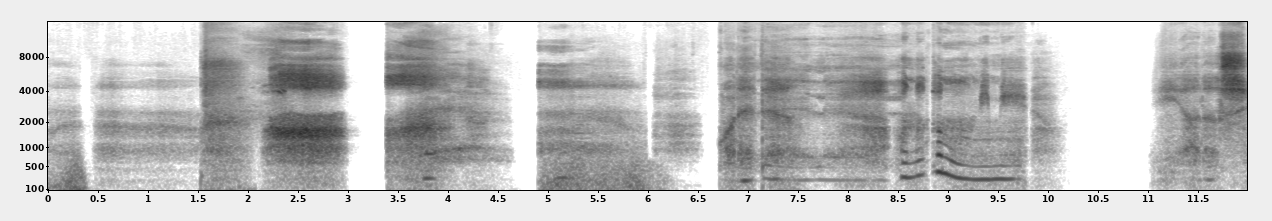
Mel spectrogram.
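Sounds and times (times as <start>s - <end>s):
soft breathy sighs and exhalations into the ear: 0.0s - 8.6s
speech: 8.6s - 9.9s.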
